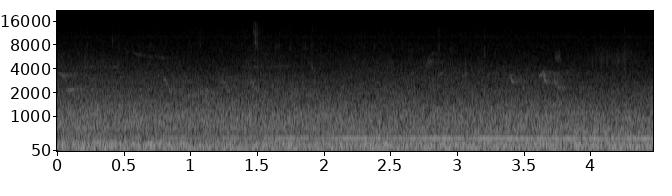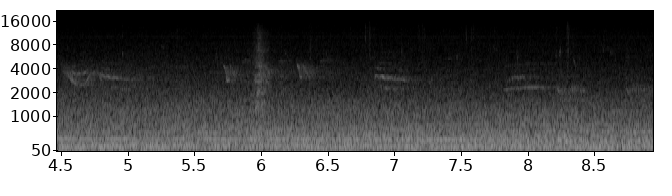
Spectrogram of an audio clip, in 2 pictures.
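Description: A kangaroo hops across soft grass with dull thuds.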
